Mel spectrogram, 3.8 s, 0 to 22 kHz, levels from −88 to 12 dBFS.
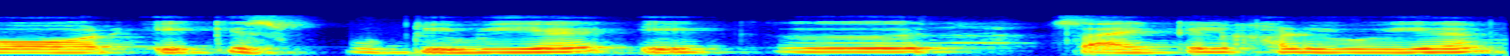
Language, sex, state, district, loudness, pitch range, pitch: Hindi, female, Chhattisgarh, Raipur, -16 LUFS, 200-225 Hz, 210 Hz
